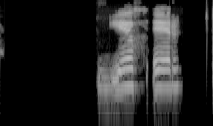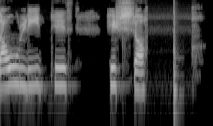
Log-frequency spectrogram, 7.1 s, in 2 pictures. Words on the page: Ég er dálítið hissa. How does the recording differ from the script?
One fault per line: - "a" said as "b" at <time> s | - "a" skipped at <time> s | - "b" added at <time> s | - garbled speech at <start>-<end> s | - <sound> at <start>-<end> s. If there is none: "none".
- thud at 6.4-6.6 s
